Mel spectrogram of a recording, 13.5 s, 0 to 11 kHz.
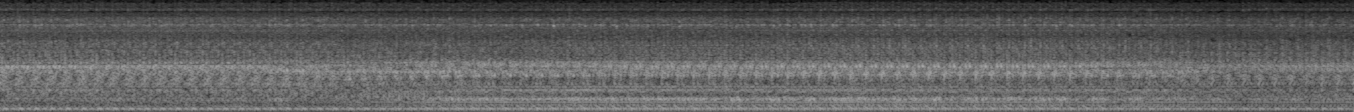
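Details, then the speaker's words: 2005 Ford F250 6.0 Powerstroke diesel idling with the fan off, brought in for a progressively worsening front-end vibration and rumble: constant low growl and faint whine that persists; bearing play felt in the water pump snout, pointing to water pump bearing rumble. "still hearing the noise it's not quite as deep a tone but all right so we still heard the noise with it running obviously"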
